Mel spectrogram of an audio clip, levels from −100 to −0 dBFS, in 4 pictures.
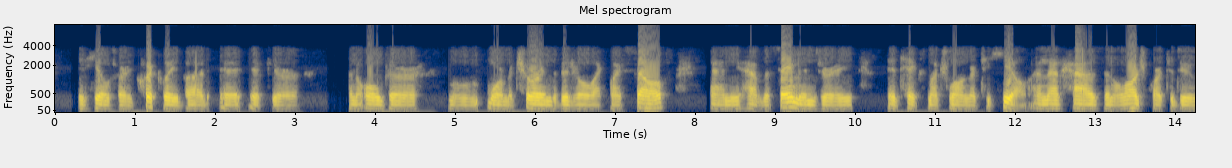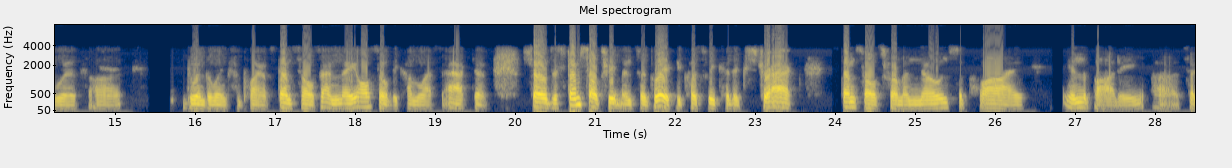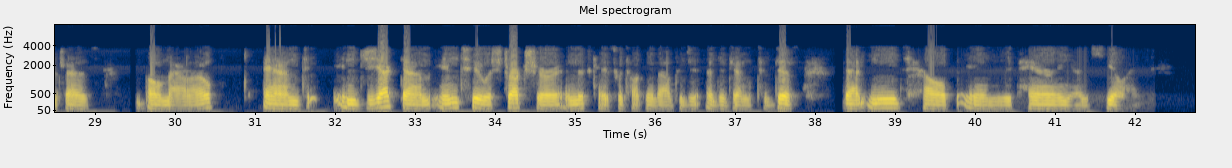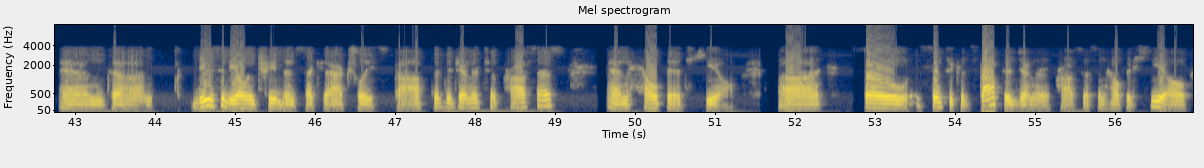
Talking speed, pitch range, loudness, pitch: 135 wpm, 90-105 Hz, -14 LUFS, 95 Hz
